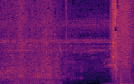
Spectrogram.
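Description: Leaves rustle as someone pushes through a bush.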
